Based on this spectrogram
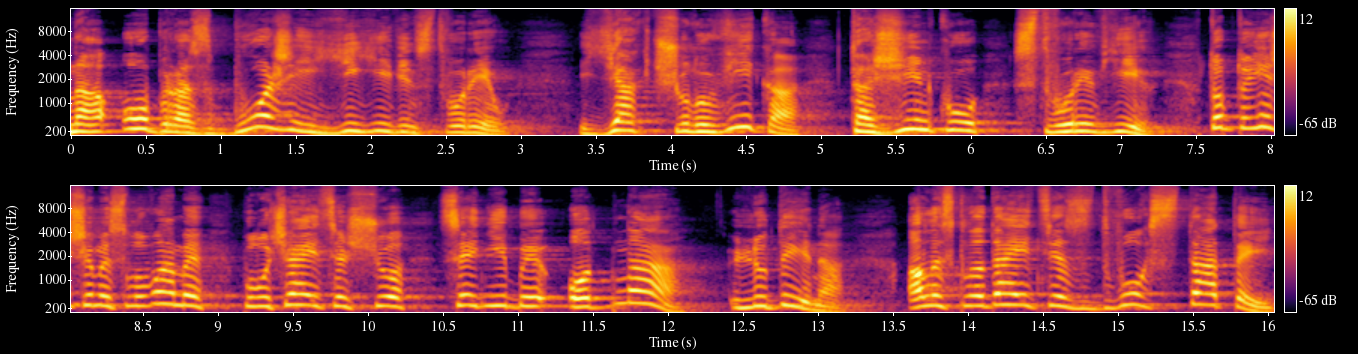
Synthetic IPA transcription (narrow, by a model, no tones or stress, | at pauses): nɐɔbɾɐzbɔʒɪjːijiʋʲinst̪ʋɔɾɪw | jɐkt͡ʃɔlˠɔʋʲikɐ | t̪ɐʒʲinkʊst̪ʋɔɾɪwjiht̪ɔp̚t̪ɔinʃɪmɪslˠɔʋɑmɪpɔlˠʊt͡ʃɑjet͡sʲːɐʃt͡ʃɔt̪sɛnʲibɪɔd̪nɑ | lʲʊd̪ɪnɐ̰ | ɐlˠɛsklˠɐd̪ɑjet͡sʲːɐzd̪ʋɔxst̪ɑt̪ɛj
